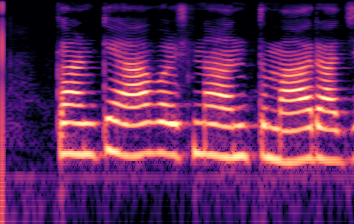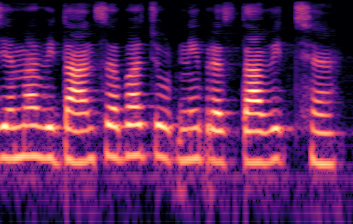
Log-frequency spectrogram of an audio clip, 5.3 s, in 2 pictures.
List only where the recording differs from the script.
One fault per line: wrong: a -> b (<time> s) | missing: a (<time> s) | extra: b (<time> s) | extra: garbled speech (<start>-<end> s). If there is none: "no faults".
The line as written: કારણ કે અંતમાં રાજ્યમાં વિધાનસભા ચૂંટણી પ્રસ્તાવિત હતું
extra: આ વર્ષના (1.0 s)
wrong: હતું -> છે (4.9 s)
